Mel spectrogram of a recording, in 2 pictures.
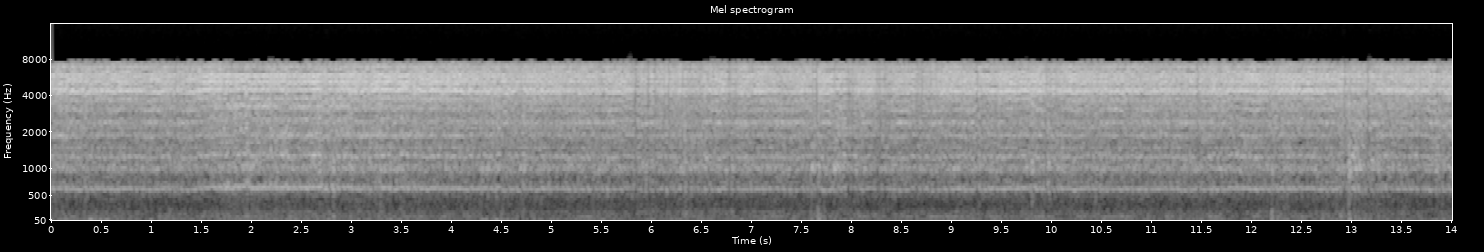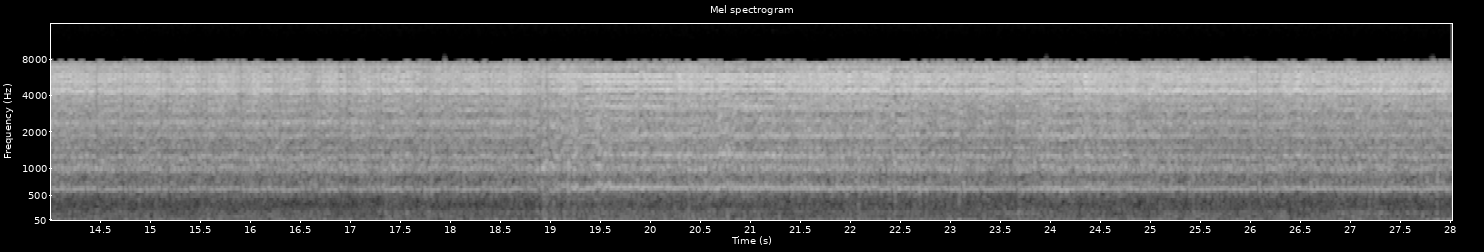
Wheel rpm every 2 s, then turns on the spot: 160, 160, 160, 160, 160, 160, 160, 160, 160, 160, 160, 170, 160, 160.
none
